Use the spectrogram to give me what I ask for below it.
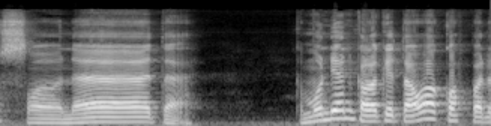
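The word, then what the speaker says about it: الصلاة: Kemudian di sini bukan dibaca salawata, tidak boleh dibaca salawata, karena di sini ini penulisan rasamnya. Ketika penulisan rasam shalah itu seperti ini. Nah, waw di sini dianggap tidak ada, waw tidak ada, dan alifnya yang saya dianggap yaitu salata.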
